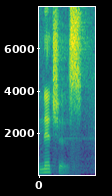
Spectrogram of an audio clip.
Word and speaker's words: niche: The Americans like to say the riches are in the niches. It's because they don't speak French, and so they butcher the word niche.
